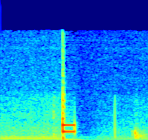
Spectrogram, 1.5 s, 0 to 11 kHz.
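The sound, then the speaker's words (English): A single telephone keypad tone, pressed to answer an automated pizza-ordering phone menu, sounds as a short two-pitched electronic beep that starts with a click, over a steady low hum with a couple of faint clicks afterward. “If that is correct, press 1 for yes, 2 for no.”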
